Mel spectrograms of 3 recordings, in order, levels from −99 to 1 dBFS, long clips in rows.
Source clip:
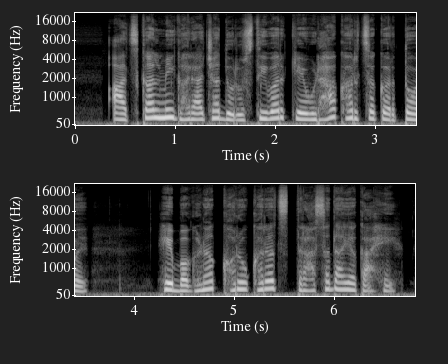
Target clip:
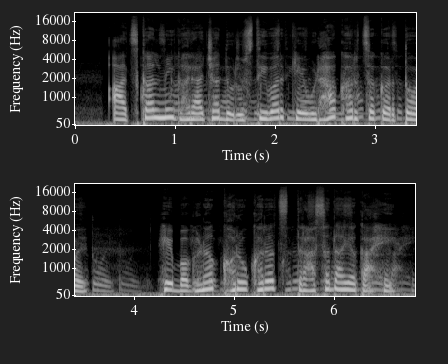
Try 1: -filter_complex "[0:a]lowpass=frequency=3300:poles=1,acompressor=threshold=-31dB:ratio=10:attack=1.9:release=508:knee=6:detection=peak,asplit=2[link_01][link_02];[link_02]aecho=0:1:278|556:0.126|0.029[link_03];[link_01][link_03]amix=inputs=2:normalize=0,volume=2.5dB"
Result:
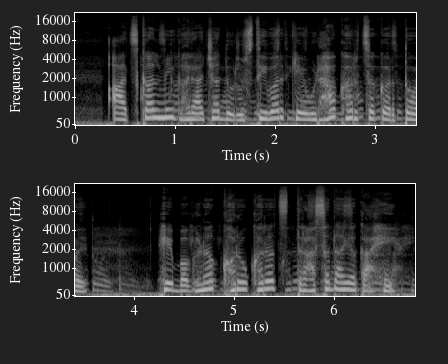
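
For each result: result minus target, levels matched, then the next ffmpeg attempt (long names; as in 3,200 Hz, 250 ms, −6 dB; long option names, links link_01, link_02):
4,000 Hz band +9.0 dB; downward compressor: peak gain reduction +8.5 dB
-filter_complex "[0:a]lowpass=frequency=960:poles=1,acompressor=threshold=-31dB:ratio=10:attack=1.9:release=508:knee=6:detection=peak,asplit=2[link_01][link_02];[link_02]aecho=0:1:278|556:0.126|0.029[link_03];[link_01][link_03]amix=inputs=2:normalize=0,volume=2.5dB"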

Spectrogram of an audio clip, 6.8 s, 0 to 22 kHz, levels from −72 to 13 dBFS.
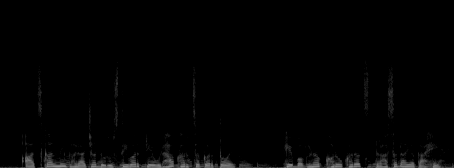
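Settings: downward compressor: peak gain reduction +7.5 dB
-filter_complex "[0:a]lowpass=frequency=960:poles=1,acompressor=threshold=-22.5dB:ratio=10:attack=1.9:release=508:knee=6:detection=peak,asplit=2[link_01][link_02];[link_02]aecho=0:1:278|556:0.126|0.029[link_03];[link_01][link_03]amix=inputs=2:normalize=0,volume=2.5dB"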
